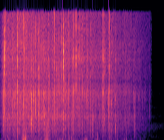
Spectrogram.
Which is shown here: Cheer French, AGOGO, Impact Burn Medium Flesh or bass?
Impact Burn Medium Flesh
